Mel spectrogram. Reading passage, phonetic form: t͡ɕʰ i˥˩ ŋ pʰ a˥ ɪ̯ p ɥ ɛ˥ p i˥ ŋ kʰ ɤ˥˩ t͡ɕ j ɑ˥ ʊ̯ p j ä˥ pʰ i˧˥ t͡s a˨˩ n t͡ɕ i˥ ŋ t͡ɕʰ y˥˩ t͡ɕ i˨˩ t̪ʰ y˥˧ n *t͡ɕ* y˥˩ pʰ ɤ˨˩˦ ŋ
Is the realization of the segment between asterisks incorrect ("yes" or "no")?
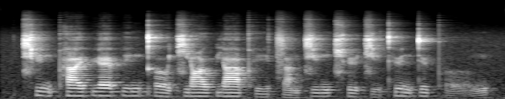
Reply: yes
